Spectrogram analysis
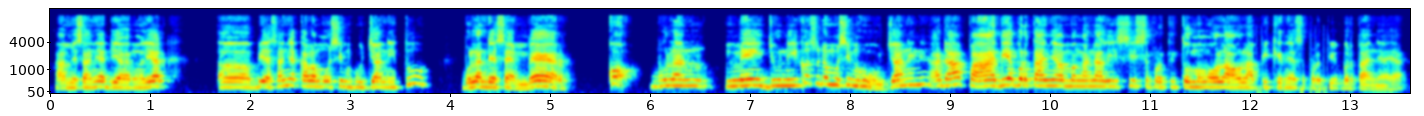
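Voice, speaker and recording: A man's voice: high voice, brisk. A male lecturer explaining exam questions to students in an online class, repeating his points and tagging sentences with "ya". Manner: repetitive, tag questions with ya.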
